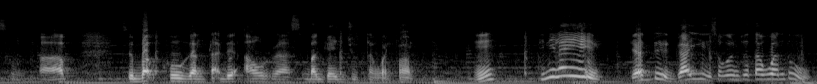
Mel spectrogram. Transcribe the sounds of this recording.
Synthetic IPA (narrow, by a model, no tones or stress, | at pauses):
səmpap̚ | səbap̚kʰoɣaŋt̪a̰ʔdəʔawɾasəbaɡajd͡ʒut̪awa̰nfa̰m | m̩ | inĩlaɪn | t̪iadəɡajəsəoɣaŋd͡ʒuat̪awant̪u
